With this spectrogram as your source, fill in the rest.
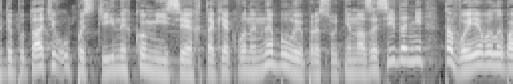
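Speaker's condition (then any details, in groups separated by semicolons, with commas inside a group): No condition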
